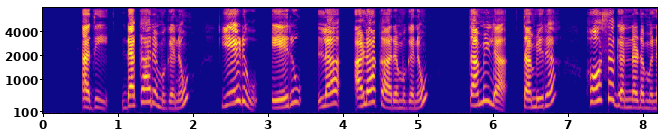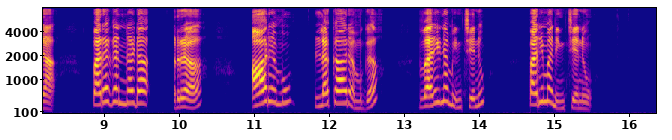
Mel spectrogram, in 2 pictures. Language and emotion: Telugu, neutral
